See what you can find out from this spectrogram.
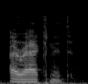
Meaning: Any of the eight-legged creatures, including spiders, mites, and scorpions, of the class Arachnida
- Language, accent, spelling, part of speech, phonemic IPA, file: English, US, arachnid, noun, /əˈɹæknɪd/, En-us-arachnid.ogg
